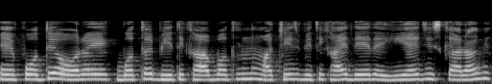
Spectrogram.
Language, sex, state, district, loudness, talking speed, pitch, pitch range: Hindi, female, Delhi, New Delhi, -16 LUFS, 160 wpm, 230 Hz, 220-235 Hz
